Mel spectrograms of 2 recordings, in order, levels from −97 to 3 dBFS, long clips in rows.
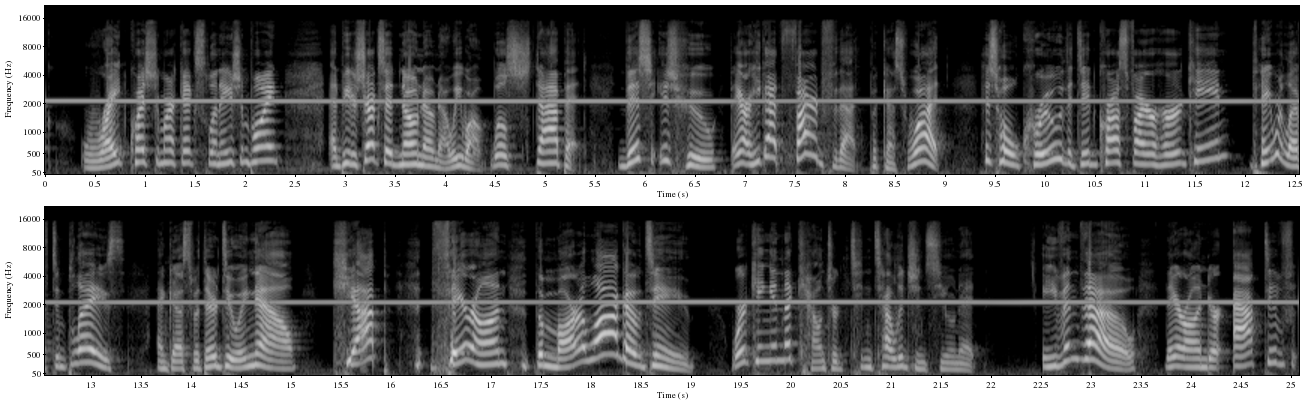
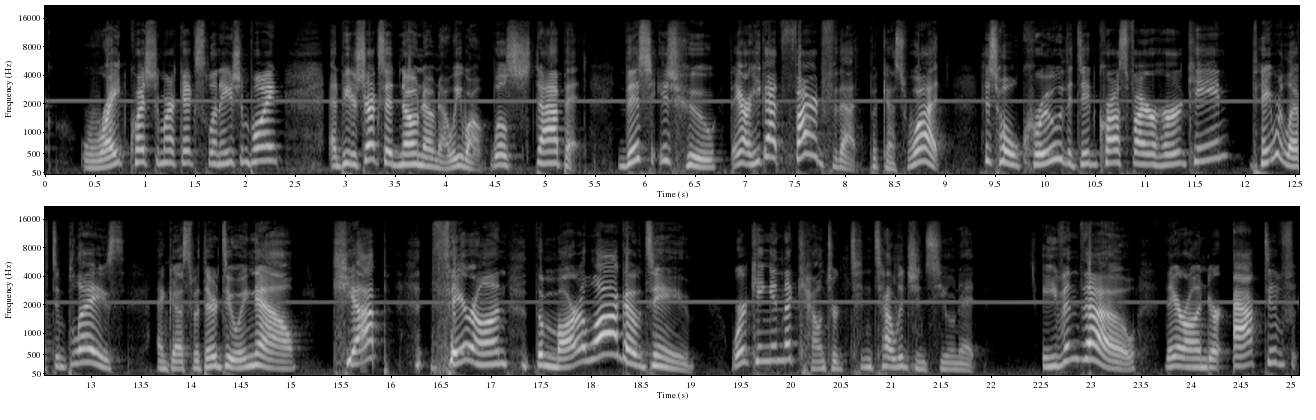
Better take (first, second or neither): second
